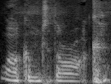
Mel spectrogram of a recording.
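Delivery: put-on low, soft Scottish-accented movie line; Sean Connery. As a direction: murmur it as the Scottish actor. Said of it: "Sean Connery does that accent in every".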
